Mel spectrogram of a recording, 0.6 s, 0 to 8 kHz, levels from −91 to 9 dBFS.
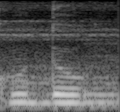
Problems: constant background noise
